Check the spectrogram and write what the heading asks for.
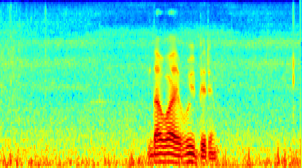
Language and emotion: Russian, neutral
